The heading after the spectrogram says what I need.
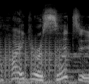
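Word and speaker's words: Hydrocity: Bro, you pronounce it wrong, dude. It's pronounced hydro city and not hydroity.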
